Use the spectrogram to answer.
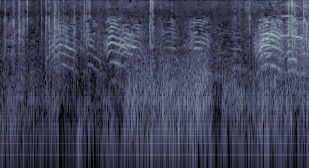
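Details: Gulls at Jebudo, South Korea, being fed, giving loud, wavering mewing calls that rise and fall in repeated bursts, with dense crowd noise and low rumble underneath.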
